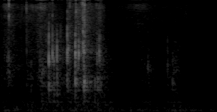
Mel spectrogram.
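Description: Faint rustling and a few light clicks of plastic-wrapped medical kit packaging being handled on a tabletop, fading out.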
